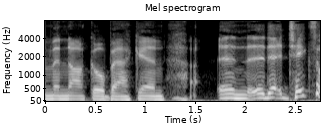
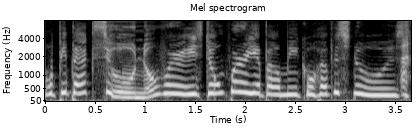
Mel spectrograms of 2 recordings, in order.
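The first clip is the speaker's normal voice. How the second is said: squeaky, very high-pitched dog voice. Reading responses from the Facebook page aloud as the dog: dog voice. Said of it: "I'm reading every single one of these over on our Facebook page in the dog voice".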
